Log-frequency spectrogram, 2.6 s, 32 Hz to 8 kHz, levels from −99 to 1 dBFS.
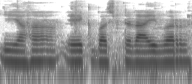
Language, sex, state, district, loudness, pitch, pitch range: Hindi, male, Uttar Pradesh, Hamirpur, -31 LUFS, 140 Hz, 140-145 Hz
